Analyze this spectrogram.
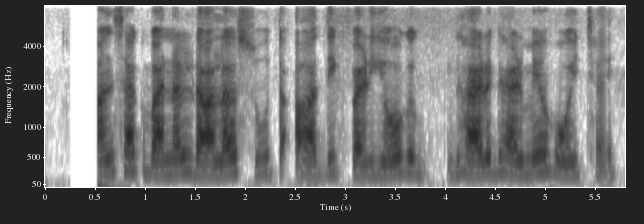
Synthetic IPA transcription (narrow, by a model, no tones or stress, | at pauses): ə̃nsəkbənəlɖaːləsuːt̪a̰ːd̪ʱɪkpəɾɪjoːɡɡʱəɾɡʱəɾmẽɦoːjt͡ʃʰɛ̰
